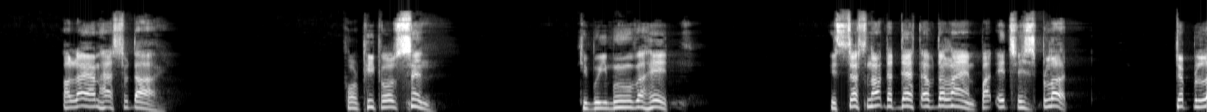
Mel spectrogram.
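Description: An elderly man speaks into a microphone in short, emphatic phrases with pauses between them.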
